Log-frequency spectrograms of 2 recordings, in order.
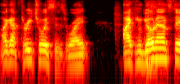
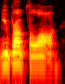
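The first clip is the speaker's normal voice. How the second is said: put-on robotic voice, lower; 5 semitones lower than usual. Retelling walking into the bedroom like RoboCop: RoboCop voice. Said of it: "I said it as a matter of fact".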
